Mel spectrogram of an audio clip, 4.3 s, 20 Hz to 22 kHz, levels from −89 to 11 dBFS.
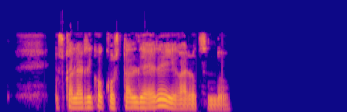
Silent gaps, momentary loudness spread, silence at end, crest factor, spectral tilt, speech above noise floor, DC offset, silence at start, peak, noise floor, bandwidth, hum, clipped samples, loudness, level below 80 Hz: none; 21 LU; 1.5 s; 16 dB; -3 dB/octave; over 76 dB; under 0.1%; 0.3 s; 0 dBFS; under -90 dBFS; 7.8 kHz; none; under 0.1%; -14 LUFS; -60 dBFS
